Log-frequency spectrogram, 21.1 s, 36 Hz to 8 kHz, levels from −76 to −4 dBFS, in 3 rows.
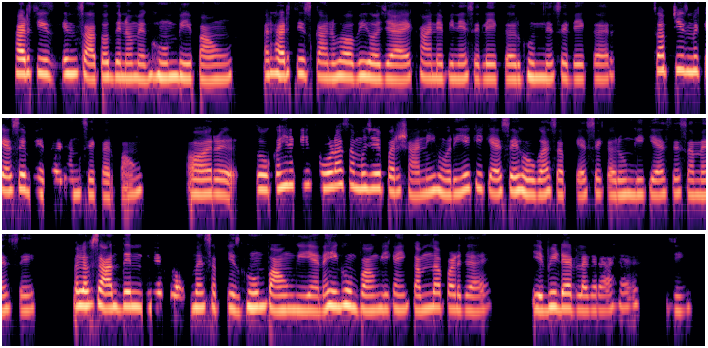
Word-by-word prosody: हर 255 0 +7
चीज़ 250 -5 0
इन 255 0 +4
सातों 220 -2 +1
दिनों 215 -1 +1
में 205 -2 -1
घूम 225 -1 +2
भी 215 -2 +2
पाऊँ 195 +2 -3 0.3
और 245 - +1
हर 235 0 +6
चीज़ 255 -2 -1
का 220 -1 -1
अनुभव 220 +1 +2
भी 225 +1 +2
हो 210 -2 +4
जाए। 200 -1 0
खाने-पीने 210 -2 -4
से 205 -3 -6
लेकर, 200 0 -2
घूमने 210 0 -1
से 215 -2 -4
लेकर 200 +2 -5 0.4
सब 300 0 +4
चीज़ 300 -2 +3
मैं 285 - +3
कैसे 255 +1 +3
बेहतर 210 -3 -6
ढंग 210 - -4
से 205 - -5
कर 185 -3 -7
पाऊँ 235 +3 -6 0.5
और 210 0 +1 0.3
तो 260 0 +4
कहीं 275 +4 +3
न - - +3
कहीं 315 0 -9
थोड़ा-सा 300 +2 +3
मुझे 275 0 +3
परेशानी 225 -2 -2
हो 235 -4 0
रही 210 +3 -2
है 260 - +2
कि 275 0 -4
कैसे 235 0 +1
होगा, 210 -3 +2
सब 205 -4 -4
कैसे 210 +2 -3
करूँगी, 205 0 -4
कैसे 210 +1 -4
समय 200 -1 -4
से 210 -2 -7 0.4
मतलब 255 0 +7
सात 260 -4 +5
दिन 245 +1 +4 0.2
में 235 - 0
तो 205 -3 -2
मैं 235 0 +3
सब 235 -2 -5
चीज़ 220 -3 -1
घूम 235 +3 +4
पाऊँगी 210 -1 +1
या 200 - -1
नहीं 245 +4 +4
घूम 255 -2 +5
पाऊँगी, 220 0 -1
कहीं 220 -1 -4
कम 210 0 -1
ना 230 +1 0
पड़ 220 -2 -1
जाए। 205 +2 -5 0.4
ये 210 -1 +2
भी 240 +3 +2
डर 225 -2 +3
लग 205 -1 -2
रहा - - -6
है। 255 +3 -9 0.3
जी। 205 +1 -12
220 Hz, 220 wpm, -20 LUFS, 205-240 Hz, 0.5 s, हर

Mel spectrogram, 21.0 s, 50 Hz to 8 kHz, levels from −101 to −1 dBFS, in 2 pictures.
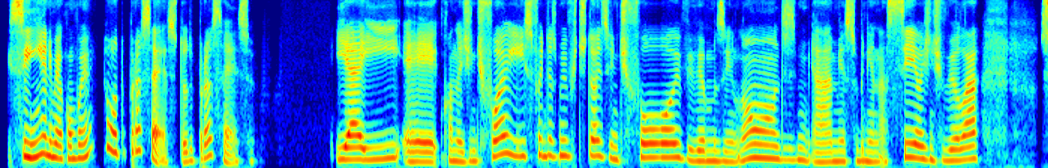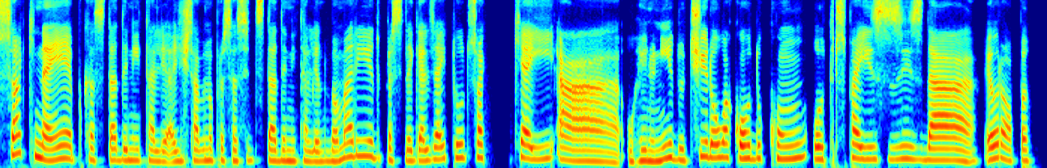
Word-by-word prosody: Sim, 260 0 +6
ele 300 -3 +4
me 240 - +4
acompanhou 230 +4 -1
em - - -27
todo 345 -7 +1
o - - -30
processo 365 +1 -1
todo 165 +2 -5
o - - -13
processo. 205 - -5 0.8
E 215 +1 +3
aí, 210 +3 +2
eh, 170 -1 +1
quando 185 -2 -4
a - - -1
gente 180 +2 -5
foi, 290 +4 +2
e 270 -2 -2
isso 265 - -2
foi 295 - -5
em - - -2
2022, 275 0 -2
a 240 - -7
gente 210 -2 -4
foi, 245 0 +2
vivemos 185 -3 -3
em 170 -1 -6
Londres, 220 -1 -1
mi 200 -1 -5
a 165 0 -2
minha 175 +1 -4
sobrinha 180 -1 -4
nasceu, 245 +8 0
a - - 0
gente 205 -3 -5
viveu 190 -1 -2
lá. 215 +2 +3 0.6
Só 300 +1 +5
que, 275 - -1
na 225 - +6
época, 215 +2 0
a - - -3
cidadania 195 0 -2
italia 180 -2 -4
a 165 - -2
gente 180 - -4
estava 185 0 -2
no 190 - -3
processo 190 0 -4
de 190 - -5
cidadania 185 -1 0
italiana 175 -1 -4
do - - -6
meu 175 - 0
marido, 260 +2 -2
pra 205 - -5
se 190 - +1
legalizar 190 +3 0
e - - -5
tudo, 240 0 -2
só 245 - +2 0.3
que 255 - -3
aí 220 -1 +2
a 185 -5 +2
o 180 - -5
Reino 185 +1 0
Unido 205 +1 0
tirou 240 +4 +2
o - - +2
acordo 230 -1 +2
com 225 +2 -1
outros 215 -1 -1
países 215 -1 0
da 195 -3 +4
Europa. 195 -3 +1
210 Hz, 220 wpm, -22 LUFS, 185-240 Hz, 0.8 s, Sim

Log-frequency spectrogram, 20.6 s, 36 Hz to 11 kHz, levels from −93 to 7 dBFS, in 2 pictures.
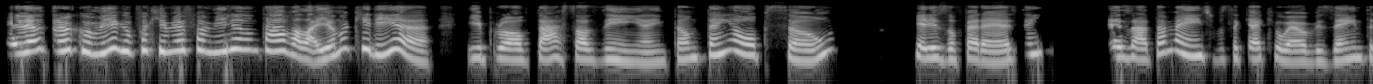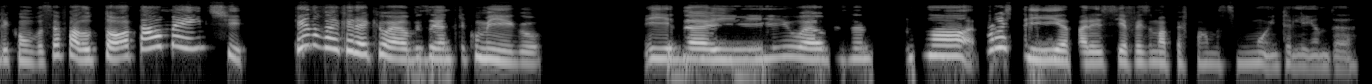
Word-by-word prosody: Ele 275 +4 +6
entrou 350 0 +5
comigo 335 +2 +4
porque 355 +1 +2
minha 345 +2 +2
família 355 +1 +3
não 375 - -2
estava 350 -1 +4
lá - - +4
e - - +3
eu - - +5
não 395 - -2
queria 350 - +2 0.3
ir 215 +1 -4
para 210 0 -3
o - - +3
altar 195 +2 +1
sozinha. 185 -5 -2
Então 195 +5 -4
tem 270 +8 0
a 335 - +2
opção 245 - -1 0.6
que - - -1
eles 210 -1 +2
oferecem 190 - -1 0.5
exatamente: 240 - 0
"Você 195 +3 -10
quer 205 -1 -1
que 205 +1 -8
o 185 - 0
Elvis 170 0 -3
entre 205 +1 -3
como 180 -2 -6
você?" 160 +10 -6
Eu 255 - -8
falo: 190 -5 +1
"Totalmente. 410 - +1 0.3
Quem 435 +5 +1
não - - -1
vai 415 -2 +4
querer 320 -6 +3
que - - -12
o - - +3
Elvis 200 -1 0
entre 195 0 -3
comigo?" 175 -7 -3 0.8
E 205 +1 -3
daí 195 +2 -2
o 225 - -4
Elvis 195 -1 -1
en 205 0 -7 0.4
nó 245 -1 +3
parecia, 205 - -1
parecia 160 0 -5
fez 165 0 -9
uma 160 -1 -6
performance 150 -1 -20
muito 150 -4 -15
linda, 125 -3 -18
205 Hz, 170 wpm, -24 LUFS, 185-300 Hz, 0.8 s, Ele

